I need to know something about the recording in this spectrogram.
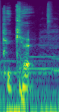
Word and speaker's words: Phuket: your YouTube family we are live from Phuket Thailand I hope I said that right Phuket Phuket I don't even want to say what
